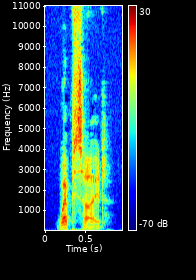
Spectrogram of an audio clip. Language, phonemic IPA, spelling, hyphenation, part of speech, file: German, /ˈvɛpˌzaɪ̯t/, Website, Web‧site, noun, De-Website.oga
- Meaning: website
